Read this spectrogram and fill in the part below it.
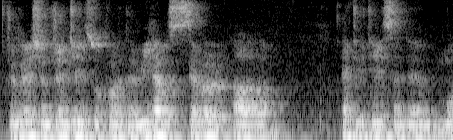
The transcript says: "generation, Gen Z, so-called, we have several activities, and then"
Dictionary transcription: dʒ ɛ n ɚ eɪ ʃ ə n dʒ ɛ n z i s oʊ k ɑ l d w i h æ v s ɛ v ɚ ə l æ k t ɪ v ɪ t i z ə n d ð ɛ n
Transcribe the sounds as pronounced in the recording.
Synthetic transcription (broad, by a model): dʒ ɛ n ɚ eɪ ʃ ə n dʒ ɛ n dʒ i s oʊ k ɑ d w i h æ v s ɛ v ɚ ə l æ k t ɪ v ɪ t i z ə n d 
